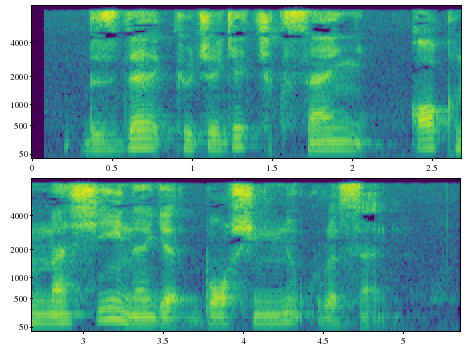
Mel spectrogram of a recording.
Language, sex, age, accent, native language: Uzbek, male, 18-24, Farg'ona, Uzbek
